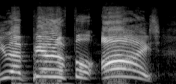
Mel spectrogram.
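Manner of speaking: high-pitched, shrill, very loud yelling. Acting out a dude suddenly yelling at him for money, mock yelling. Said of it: "if a dude just started yelling at me".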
